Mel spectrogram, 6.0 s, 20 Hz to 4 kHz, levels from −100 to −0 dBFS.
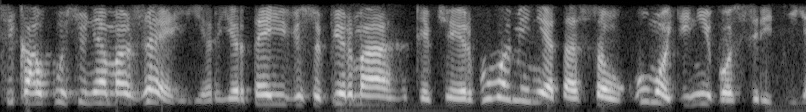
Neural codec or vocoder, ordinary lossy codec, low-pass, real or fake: none; AAC, 32 kbps; 3.6 kHz; real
